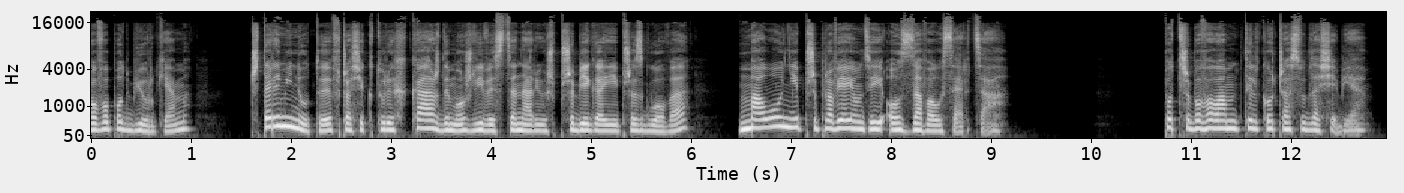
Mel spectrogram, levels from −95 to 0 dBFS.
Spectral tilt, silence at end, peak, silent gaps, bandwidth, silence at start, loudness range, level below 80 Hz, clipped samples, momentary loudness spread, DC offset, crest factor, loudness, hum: -5 dB/octave; 0.2 s; -2 dBFS; 1.52-1.61 s, 9.69-9.98 s, 10.46-10.73 s; 20 kHz; 0 s; 5 LU; -54 dBFS; under 0.1%; 11 LU; under 0.1%; 14 dB; -15 LUFS; none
